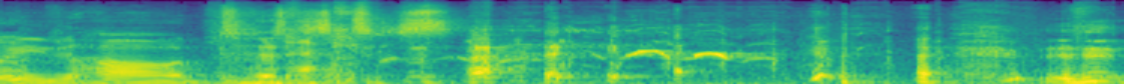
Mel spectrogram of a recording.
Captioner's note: laughing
